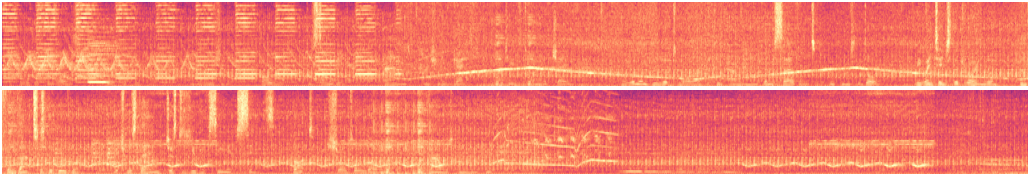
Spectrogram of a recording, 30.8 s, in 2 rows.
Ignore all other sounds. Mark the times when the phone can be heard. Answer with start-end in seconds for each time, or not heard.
7.2-8.1, 15.2-16.1, 20.9-21.9.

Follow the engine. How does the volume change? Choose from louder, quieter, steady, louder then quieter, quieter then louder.
steady.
